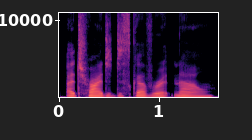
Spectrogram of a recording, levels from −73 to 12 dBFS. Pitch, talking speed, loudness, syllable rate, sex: 175 Hz, 225 wpm, -18 LUFS, 5.6 syllables/s, female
